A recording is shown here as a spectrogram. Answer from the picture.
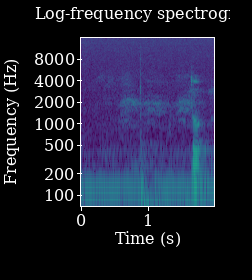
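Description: Steady low electrical hum on the recording, with one faint click about a second in; a man's voice starts near the end.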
